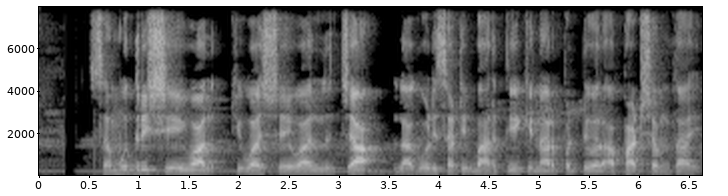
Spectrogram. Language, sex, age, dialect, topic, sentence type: Marathi, male, 18-24, Standard Marathi, agriculture, statement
